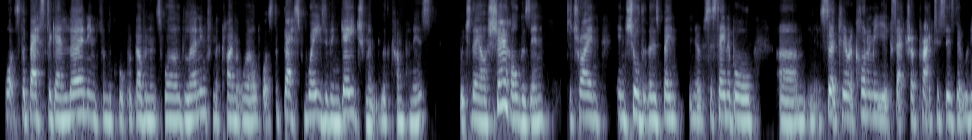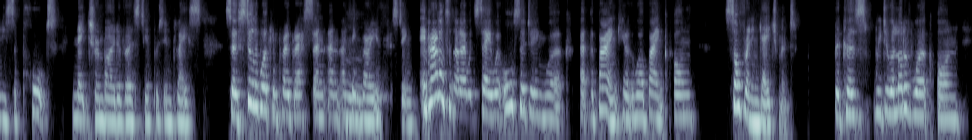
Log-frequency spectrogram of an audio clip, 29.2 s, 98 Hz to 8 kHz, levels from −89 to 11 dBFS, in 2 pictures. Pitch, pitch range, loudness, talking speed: 190 Hz, 180-210 Hz, -22 LUFS, 195 wpm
